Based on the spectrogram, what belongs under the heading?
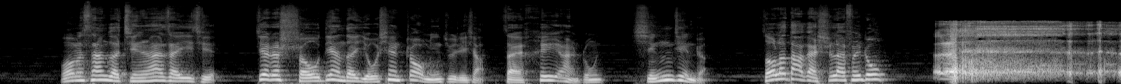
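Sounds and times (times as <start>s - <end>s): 
speech: 0.6s - 9.7s
old man coughing: 9.4s - 11.2s.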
